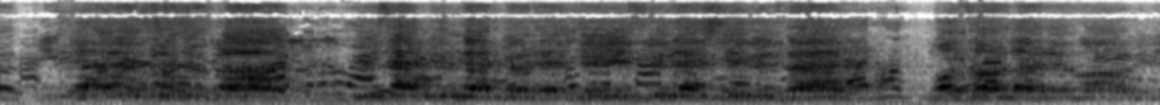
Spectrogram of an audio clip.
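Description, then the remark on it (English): Several hundred mostly young people chant and sing hymns and the national anthem in unison in front of the CHP headquarters in Ankara, Turkey, after an election, waving Turkish flags; loud and continuous, with rhythmic swells and a couple of brief pauses between phrases. “Several hundred, mostly young people, were still there, waving Turkish flags, chanting hymns and the national anthem.”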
